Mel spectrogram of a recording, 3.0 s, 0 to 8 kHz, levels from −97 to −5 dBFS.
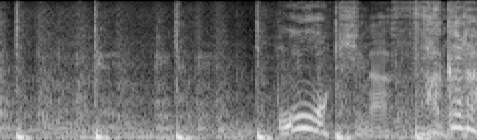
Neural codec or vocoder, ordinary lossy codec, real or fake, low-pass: codec, 16 kHz, 16 kbps, FunCodec, trained on Chinese and English, 50 frames a second; none; fake; none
